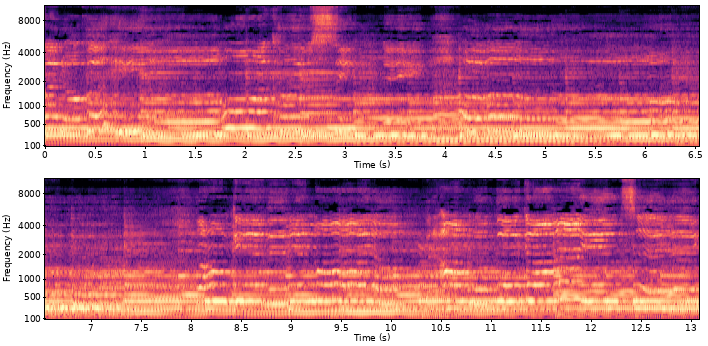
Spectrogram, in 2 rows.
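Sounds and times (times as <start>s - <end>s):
sustained chords and bass notes: 0.0s - 13.0s
woman singing through pa system: 8.1s - 13.0s.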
